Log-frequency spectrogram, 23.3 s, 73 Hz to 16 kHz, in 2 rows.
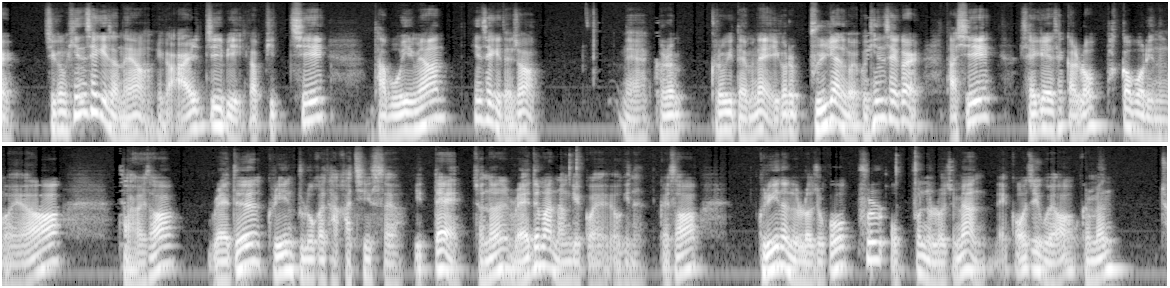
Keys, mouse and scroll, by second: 17.4 click, 20.6 click.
